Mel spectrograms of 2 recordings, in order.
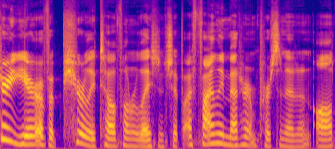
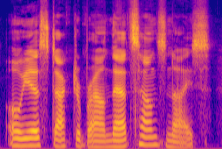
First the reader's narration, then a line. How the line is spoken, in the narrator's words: she would say, followed by a heaving sigh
